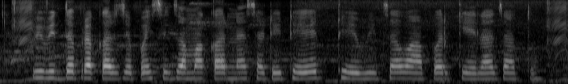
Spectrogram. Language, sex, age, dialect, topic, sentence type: Marathi, female, 18-24, Standard Marathi, banking, statement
